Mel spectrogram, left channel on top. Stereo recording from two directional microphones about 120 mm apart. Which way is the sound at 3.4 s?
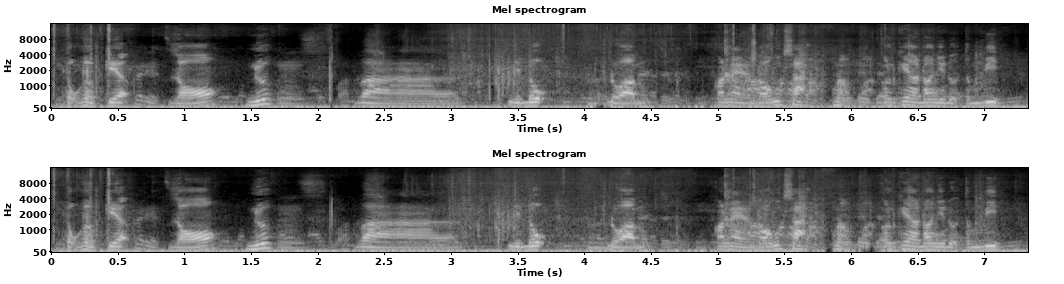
15° left (ahead or behind).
